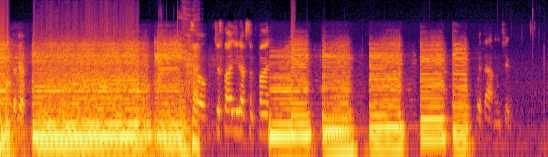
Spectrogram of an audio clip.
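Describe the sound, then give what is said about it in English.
A loud, distorted, warm electric guitar tone from a Firehawk amp modeler, heard through a phone, rings out in a long sustained chord, followed by shorter choppy bursts alongside a brief spoken line. “That, so by the way, that Firehawk really sounds nice, by the way. Even through the phone.”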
